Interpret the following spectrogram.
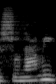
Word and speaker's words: tsunami: सुनामी में ना, ये सुनामी कहते हैं। आगे जो सुनामी का टी, टी जो है ना वर्ड, वो टी साइलेंट है, हम सिर्फ सुनामी कहते हैं इसे।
